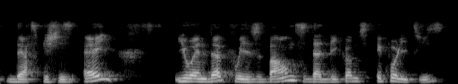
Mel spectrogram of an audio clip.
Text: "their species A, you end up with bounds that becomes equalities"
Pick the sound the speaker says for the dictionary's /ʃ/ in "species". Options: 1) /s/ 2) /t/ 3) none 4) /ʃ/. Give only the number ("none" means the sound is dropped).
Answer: 4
